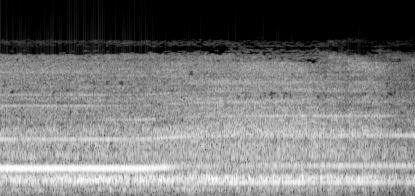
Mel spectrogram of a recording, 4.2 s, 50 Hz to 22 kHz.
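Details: Bitmain AntMiner S9 Batch 3 (12.93 TH) on an alternative PSU, still booting with fault light blinking: loud steady fan roar with a clear whine easing slightly over a few seconds; normal startup fan noise.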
